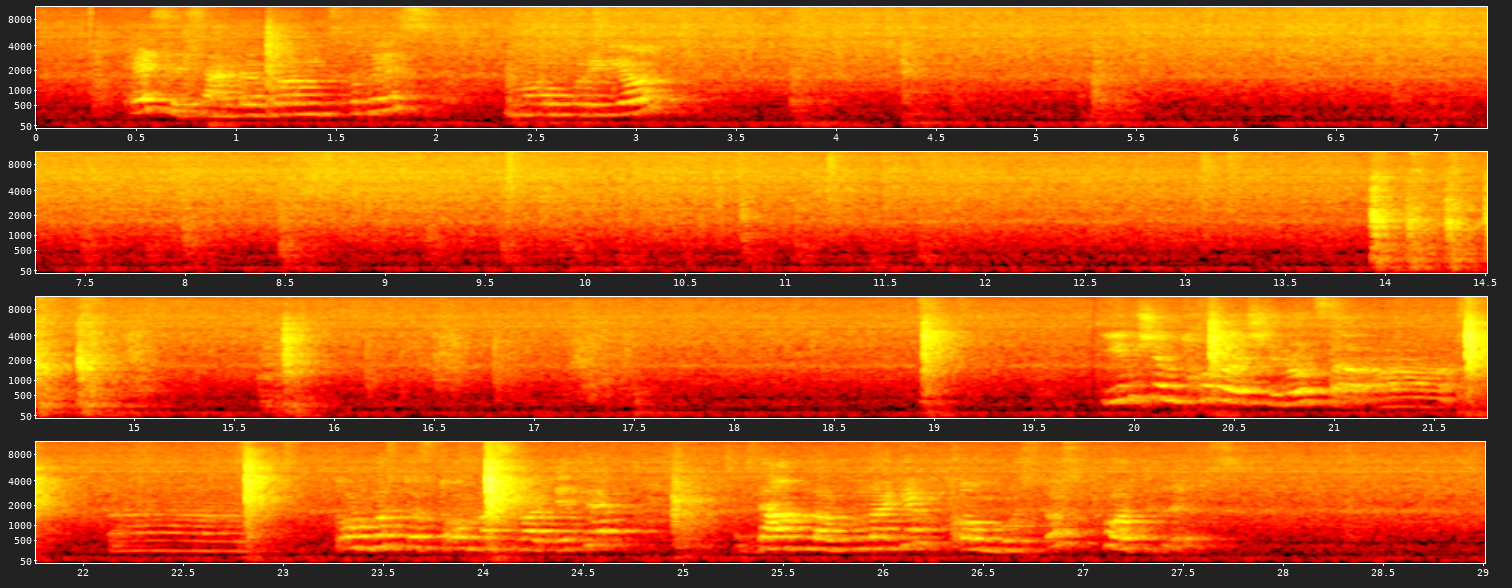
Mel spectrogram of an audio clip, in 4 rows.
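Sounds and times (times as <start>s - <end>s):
vegetables sizzling in a pan: 0.0s - 29.0s
loud clattering knocks: 13.9s - 15.0s.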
